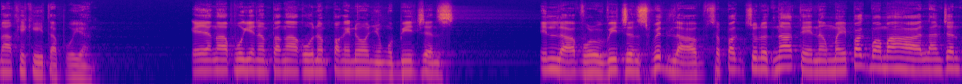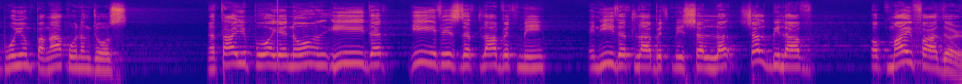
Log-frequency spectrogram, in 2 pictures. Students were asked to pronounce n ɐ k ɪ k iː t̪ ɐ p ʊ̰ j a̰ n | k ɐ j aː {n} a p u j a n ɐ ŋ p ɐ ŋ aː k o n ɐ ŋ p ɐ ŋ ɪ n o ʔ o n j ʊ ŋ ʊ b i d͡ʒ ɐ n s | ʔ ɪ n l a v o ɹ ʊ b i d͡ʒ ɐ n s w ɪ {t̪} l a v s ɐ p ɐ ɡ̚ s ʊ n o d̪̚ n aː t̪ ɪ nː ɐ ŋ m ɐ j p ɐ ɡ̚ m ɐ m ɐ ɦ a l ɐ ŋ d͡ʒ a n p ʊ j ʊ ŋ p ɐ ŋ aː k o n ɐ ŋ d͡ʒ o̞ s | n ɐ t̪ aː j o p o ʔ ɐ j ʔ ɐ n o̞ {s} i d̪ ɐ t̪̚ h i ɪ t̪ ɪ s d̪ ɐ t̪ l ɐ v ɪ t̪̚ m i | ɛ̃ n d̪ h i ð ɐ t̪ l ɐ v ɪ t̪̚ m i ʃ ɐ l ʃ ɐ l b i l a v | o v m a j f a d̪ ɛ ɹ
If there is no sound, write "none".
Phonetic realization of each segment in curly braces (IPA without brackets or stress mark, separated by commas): ŋ, d̪, h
